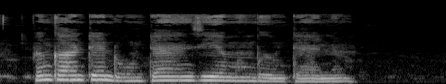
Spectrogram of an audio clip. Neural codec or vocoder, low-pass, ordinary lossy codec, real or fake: vocoder, 48 kHz, 128 mel bands, Vocos; 10.8 kHz; MP3, 48 kbps; fake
